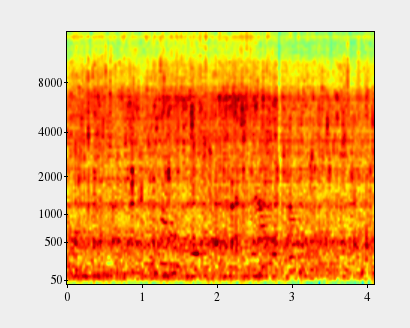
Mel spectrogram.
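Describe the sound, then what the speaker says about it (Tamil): Chopped onions and dried red chillies fry in hot oil with mustard seeds and urad dal, giving a steady, close, loud sizzle with a faint stirring scrape partway through. "நறுக்கி வச்ச வெங்காயமும் காஞ்ச மிளகாவும் நல்லா வதங்கட்டும்"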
